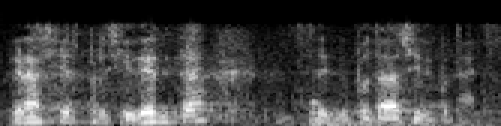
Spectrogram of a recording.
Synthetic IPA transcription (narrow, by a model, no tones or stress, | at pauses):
ɡɾasjaspɾesiðent̪a | sðiput̪aðasiðiput̪aðss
